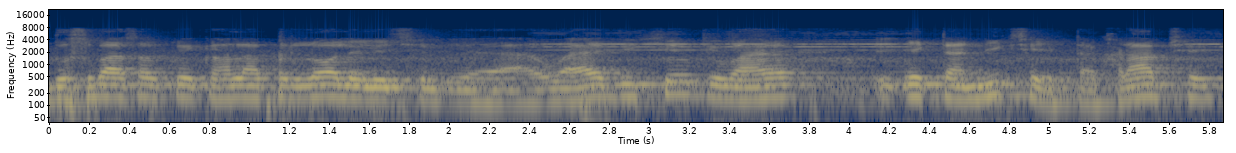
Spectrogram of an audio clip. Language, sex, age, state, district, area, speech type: Maithili, male, 18-30, Bihar, Sitamarhi, urban, spontaneous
